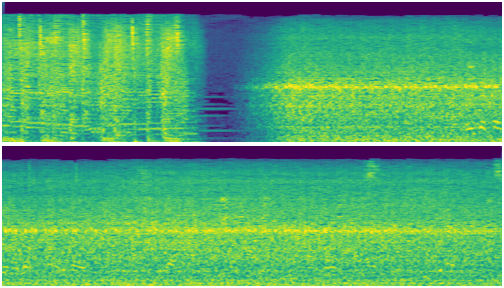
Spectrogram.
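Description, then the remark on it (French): Idling tour coach engines rumble steadily and loudly at the Old Port (Vieux-Port) in Marseille, a row of coaches with tourists wearing small yellow badges in front, a dense continuous drone with a brief lull near the start, with indistinct voices mixed into the noise. “Et sur notre droite, il y a une série de cars de voyage, avec devant des touristes qui portent un petit badge jaune”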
